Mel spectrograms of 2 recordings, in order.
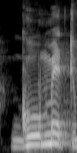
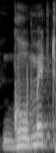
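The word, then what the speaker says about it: gourmet: गोमेट बोलते हैं इसको, आर साइलेंट, गोमेट बोलेंगे।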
